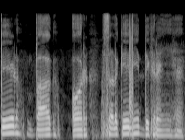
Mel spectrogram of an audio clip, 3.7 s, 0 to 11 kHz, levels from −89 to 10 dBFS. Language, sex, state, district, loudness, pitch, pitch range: Hindi, male, Uttar Pradesh, Lucknow, -15 LUFS, 135 Hz, 125-155 Hz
